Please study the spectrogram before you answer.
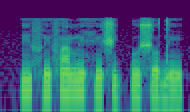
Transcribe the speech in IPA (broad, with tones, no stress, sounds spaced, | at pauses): i˦ f ĩ˧ f ã˦ m ĩ˦˨ h ĩ˨ ʃ i˨˦ k͡p u˧ ʃ o˧ d ĩ˧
